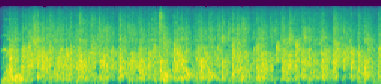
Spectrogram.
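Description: Steady applause from an audience for the panelists at the end of a music industry panel discussion, a dense wash of many hands clapping at once, sustained and fairly loud for several seconds with no one speaking.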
